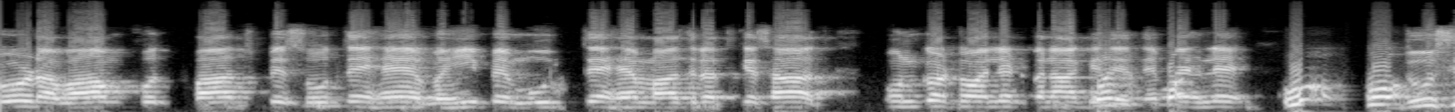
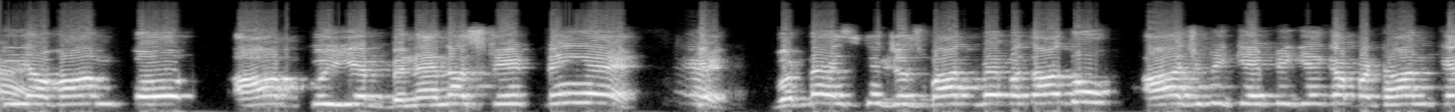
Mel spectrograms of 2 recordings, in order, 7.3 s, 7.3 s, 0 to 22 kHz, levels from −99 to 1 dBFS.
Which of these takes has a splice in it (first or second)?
second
